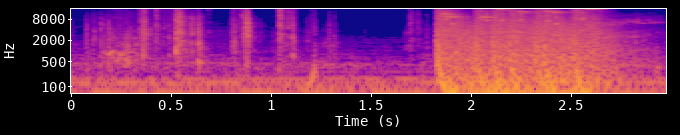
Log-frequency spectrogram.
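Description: Rapid dual-pistol fire in Boneworks: a few scattered shots, then a dense, loud burst of overlapping gunfire from two guns firing together.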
